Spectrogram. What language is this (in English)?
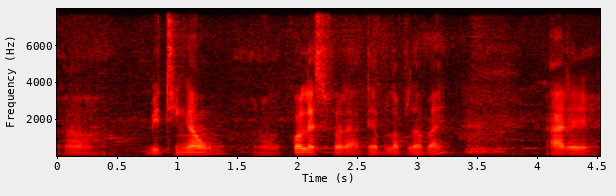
Bodo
